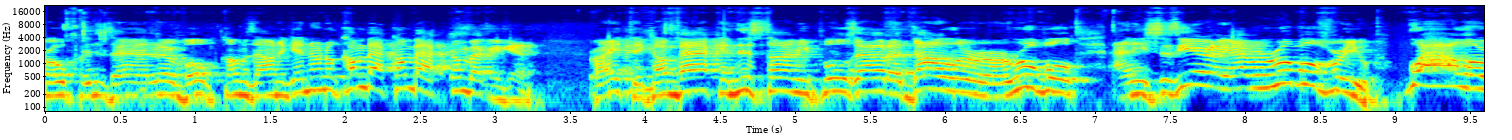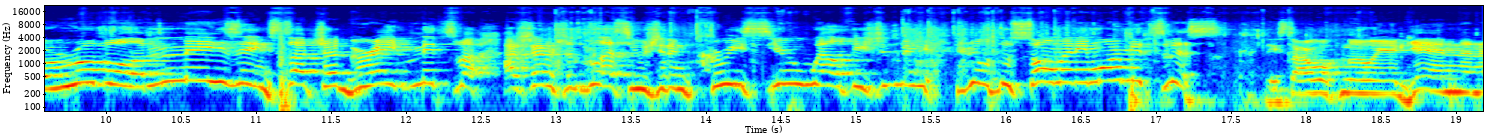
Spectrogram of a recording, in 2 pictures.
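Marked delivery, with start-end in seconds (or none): 1.8-3.2 higher, eager wait; calling back. Acted. Miser calling the rabbis back once more, higher. Miser calls them again. 7.5-8.9 much higher, loud proud offer; proud miser. Acted. Miser proudly offering a ruble, higher and louder. 9.1-17.5 much higher, gushing delight; effusive praise. Acted. Rebbe gushing over the miser's ruble, much higher.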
